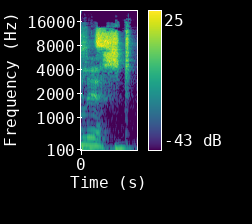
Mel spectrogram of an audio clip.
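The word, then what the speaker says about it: Liszt: But people like Litz, LiT, is that how you pronounce list?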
